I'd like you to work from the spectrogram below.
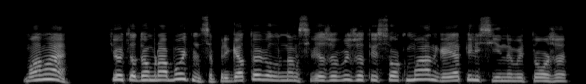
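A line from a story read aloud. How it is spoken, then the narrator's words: Excited exclamation. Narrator (Russian): воскликнул Рус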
